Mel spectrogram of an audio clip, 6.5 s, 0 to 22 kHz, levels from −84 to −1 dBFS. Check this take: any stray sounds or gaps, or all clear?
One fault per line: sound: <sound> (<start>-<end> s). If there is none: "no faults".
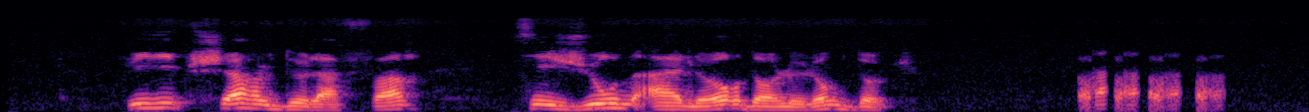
sound: laugh (5.4-6.1 s)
